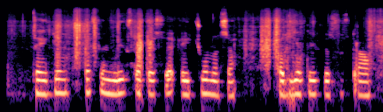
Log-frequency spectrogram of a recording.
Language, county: Lithuanian, Vilnius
